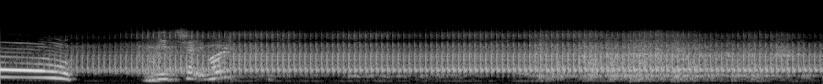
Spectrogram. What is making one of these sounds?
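A toy motorbike gives off a steady electronic buzzing hum.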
